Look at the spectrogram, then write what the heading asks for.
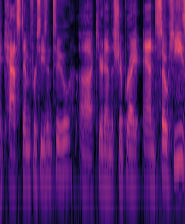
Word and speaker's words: Círdan: And what about Cedran? I'm probably saying it wrong. Oh, Círdan. Sorry, Círdan.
